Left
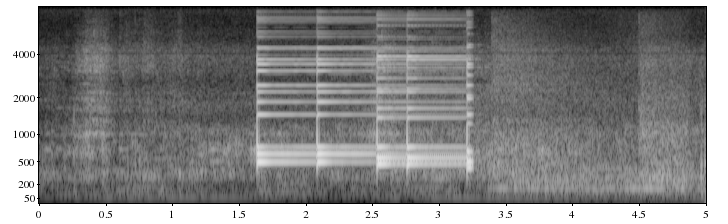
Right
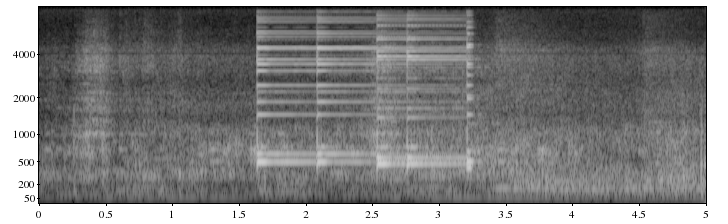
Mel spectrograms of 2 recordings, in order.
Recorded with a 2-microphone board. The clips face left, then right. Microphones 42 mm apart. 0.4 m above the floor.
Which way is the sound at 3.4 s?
80° left.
